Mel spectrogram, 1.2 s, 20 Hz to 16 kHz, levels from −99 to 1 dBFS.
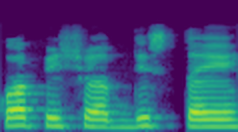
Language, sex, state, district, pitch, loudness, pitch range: Marathi, female, Maharashtra, Aurangabad, 210 Hz, -21 LUFS, 195-220 Hz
